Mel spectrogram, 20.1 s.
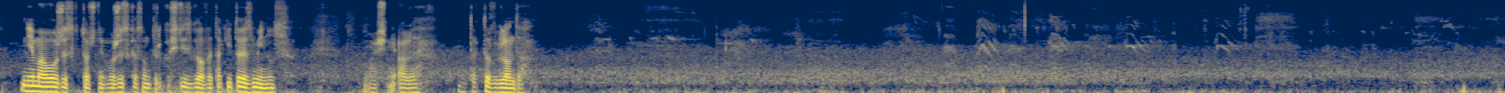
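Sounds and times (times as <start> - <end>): low outdoor background noise: 0.0 - 20.0
small birds chirping: 0.0 - 20.0
crows cawing: 4.0 - 4.8, 7.5 - 19.9.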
